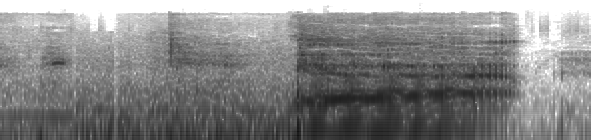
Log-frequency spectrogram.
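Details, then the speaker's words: One long, loud, deep-toned belch by a woman lasting over a second, with faint background noise before it; burp. "cheers so full that was actually a pretty good"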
